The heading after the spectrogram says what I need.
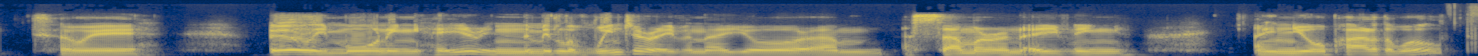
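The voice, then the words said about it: Australian accent. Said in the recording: “this accent is Australian for all the people who are trying to guess whether I'm British or Australian. It's um, it's Australian.”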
